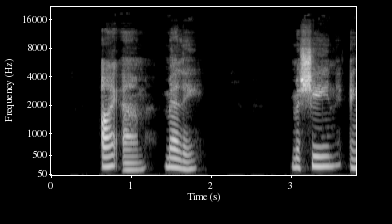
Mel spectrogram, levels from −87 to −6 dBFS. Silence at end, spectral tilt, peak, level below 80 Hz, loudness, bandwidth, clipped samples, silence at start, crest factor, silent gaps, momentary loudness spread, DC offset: 0 s; -1.5 dB/octave; -2 dBFS; -84 dBFS; -20 LUFS; 18 kHz; under 0.1%; 0.6 s; 24 dB; 1.97-2.19 s, 2.80-2.99 s; 20 LU; under 0.1%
